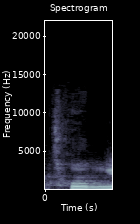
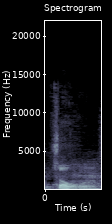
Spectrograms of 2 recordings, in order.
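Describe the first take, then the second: First: CONG with a puff of air after c; correct cong. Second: CONG with no puff of air; plain unaspirated c at the start of CONG; wrong cong. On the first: Teacher correcting students, aspirated initial. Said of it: "seperti ada C H-nya". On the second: Teacher showing students the mistake, unaspirated. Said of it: "salah, cong ya". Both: Shown as a demonstration.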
